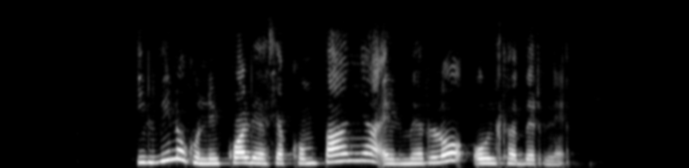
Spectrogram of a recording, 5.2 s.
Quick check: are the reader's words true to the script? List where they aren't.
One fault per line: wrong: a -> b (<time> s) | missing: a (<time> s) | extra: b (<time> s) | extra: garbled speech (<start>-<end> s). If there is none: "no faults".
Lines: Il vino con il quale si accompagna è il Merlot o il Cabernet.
no faults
